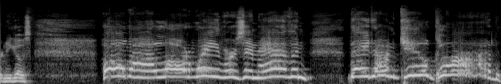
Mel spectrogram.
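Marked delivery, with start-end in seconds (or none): 1.0-5.0 screaming out in horror. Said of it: "scream out in horror".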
